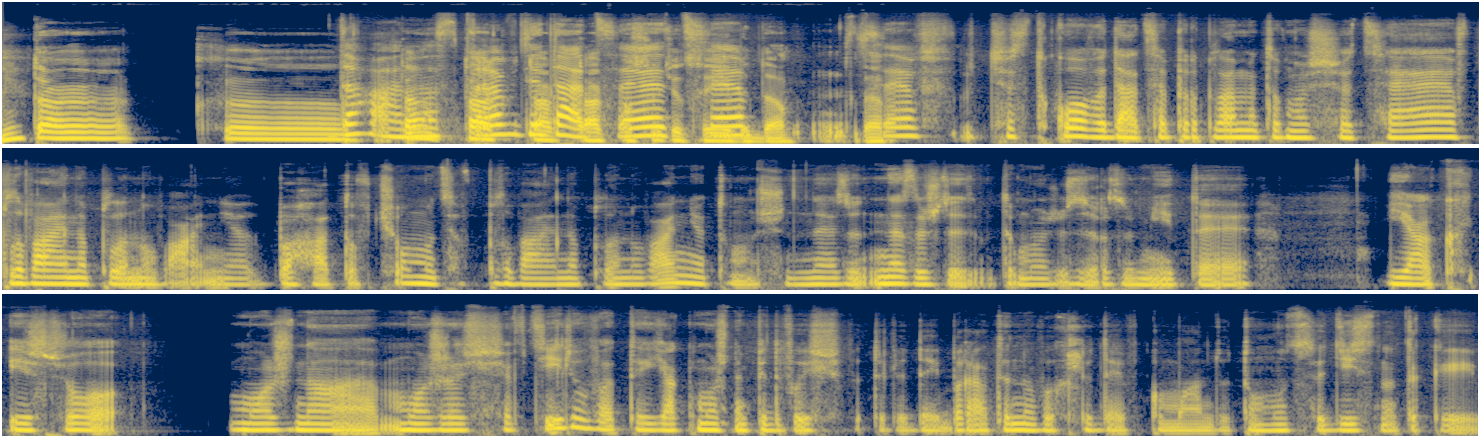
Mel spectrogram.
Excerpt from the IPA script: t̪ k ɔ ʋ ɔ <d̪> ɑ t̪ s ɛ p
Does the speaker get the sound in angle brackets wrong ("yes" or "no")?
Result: no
